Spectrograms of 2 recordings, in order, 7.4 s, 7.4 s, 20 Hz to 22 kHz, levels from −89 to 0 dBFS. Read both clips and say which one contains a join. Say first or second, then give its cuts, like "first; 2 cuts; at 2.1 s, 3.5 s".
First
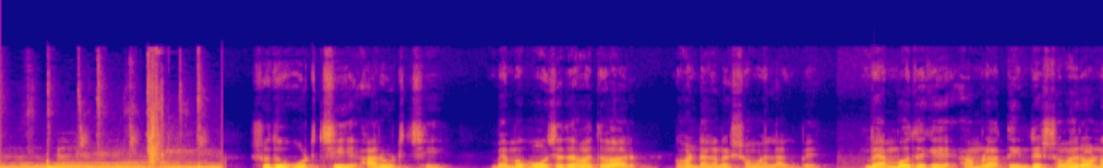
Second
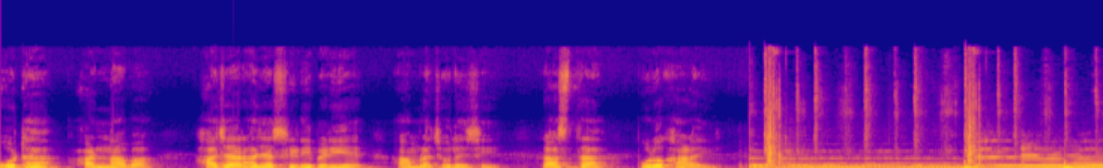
first; 2 cuts; at 1.5 s, 5.5 s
